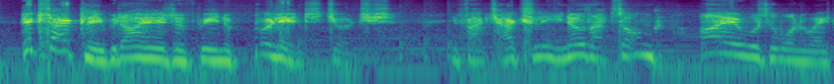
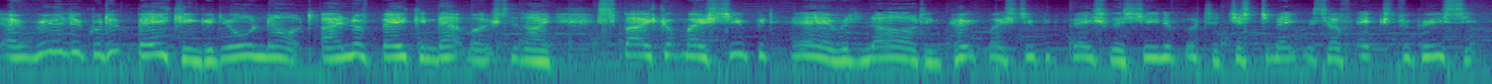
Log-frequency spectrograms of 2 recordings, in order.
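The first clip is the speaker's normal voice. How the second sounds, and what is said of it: Imitates another person's voice. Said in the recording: “Do you want to hear my impression? ... I'm sure it sounds just like him.”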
